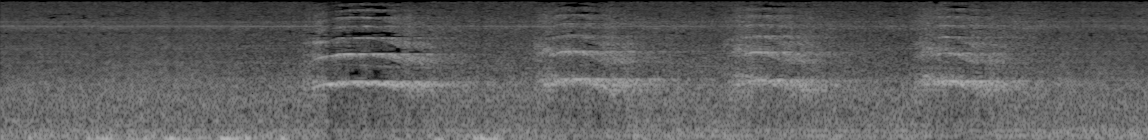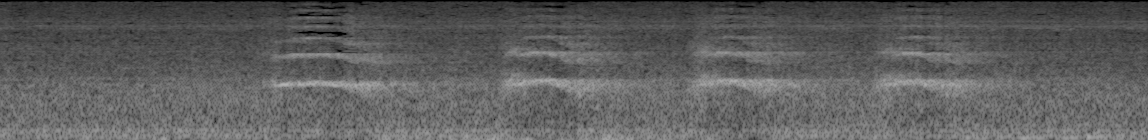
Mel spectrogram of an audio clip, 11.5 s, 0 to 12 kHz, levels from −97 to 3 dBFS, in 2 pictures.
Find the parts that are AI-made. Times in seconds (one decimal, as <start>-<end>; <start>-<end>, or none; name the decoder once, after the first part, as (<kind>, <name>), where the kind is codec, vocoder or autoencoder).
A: 0.0-1.2 (vocoder, Vocos); 5.3-11.5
